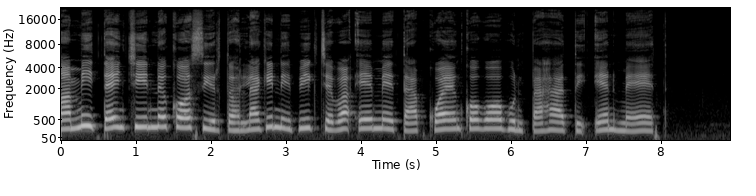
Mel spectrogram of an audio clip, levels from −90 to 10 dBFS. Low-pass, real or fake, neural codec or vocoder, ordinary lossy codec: none; real; none; none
